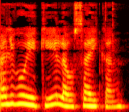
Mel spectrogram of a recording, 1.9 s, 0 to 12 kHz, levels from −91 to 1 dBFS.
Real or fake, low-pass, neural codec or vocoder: real; 10.8 kHz; none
